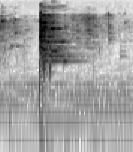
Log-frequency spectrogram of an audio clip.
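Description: A single glass block shatters in Minecraft, one sharp bright crash that fades quickly into a faint steady background.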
